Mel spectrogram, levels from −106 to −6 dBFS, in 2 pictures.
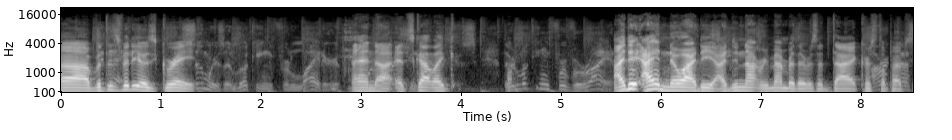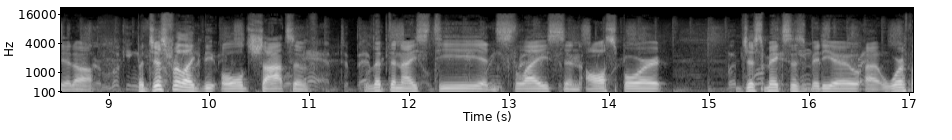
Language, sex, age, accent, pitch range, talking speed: English, male, 30-49, American, 115-150 Hz, 180 wpm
